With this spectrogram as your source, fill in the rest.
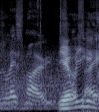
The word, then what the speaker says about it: Lesmo: For my pronunciation, it's the Lesbo. That was Lesmo.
